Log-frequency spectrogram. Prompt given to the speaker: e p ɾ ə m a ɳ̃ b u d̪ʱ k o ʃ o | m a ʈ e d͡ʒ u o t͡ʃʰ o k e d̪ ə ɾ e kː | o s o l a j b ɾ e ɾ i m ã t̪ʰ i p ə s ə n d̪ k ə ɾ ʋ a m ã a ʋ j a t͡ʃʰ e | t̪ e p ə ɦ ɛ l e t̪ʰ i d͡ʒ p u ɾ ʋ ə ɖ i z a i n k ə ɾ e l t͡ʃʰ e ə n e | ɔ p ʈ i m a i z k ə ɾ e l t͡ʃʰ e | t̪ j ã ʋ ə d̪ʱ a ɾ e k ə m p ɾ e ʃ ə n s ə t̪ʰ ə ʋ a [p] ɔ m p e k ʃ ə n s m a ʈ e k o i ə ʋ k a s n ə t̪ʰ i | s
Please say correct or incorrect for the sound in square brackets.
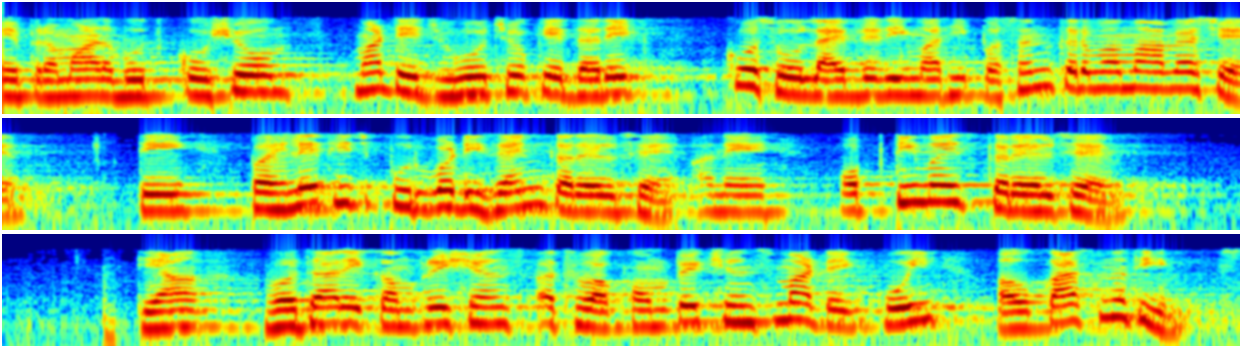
incorrect: k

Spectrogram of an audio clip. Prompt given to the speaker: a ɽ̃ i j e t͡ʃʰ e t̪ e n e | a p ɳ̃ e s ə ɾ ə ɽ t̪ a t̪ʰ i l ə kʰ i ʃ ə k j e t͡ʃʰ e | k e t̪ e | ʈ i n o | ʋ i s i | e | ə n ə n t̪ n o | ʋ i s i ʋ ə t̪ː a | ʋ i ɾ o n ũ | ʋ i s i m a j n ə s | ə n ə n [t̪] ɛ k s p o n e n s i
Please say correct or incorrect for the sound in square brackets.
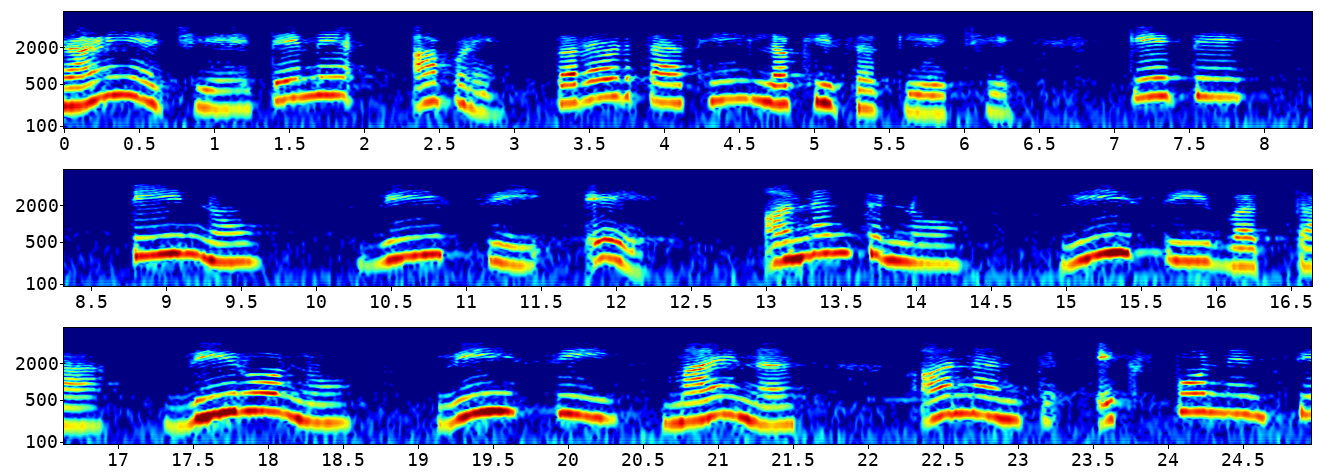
correct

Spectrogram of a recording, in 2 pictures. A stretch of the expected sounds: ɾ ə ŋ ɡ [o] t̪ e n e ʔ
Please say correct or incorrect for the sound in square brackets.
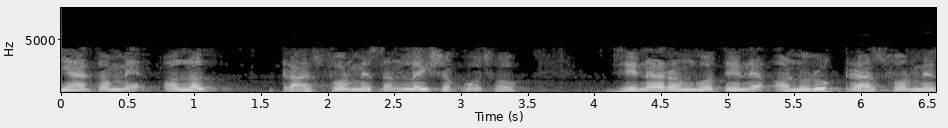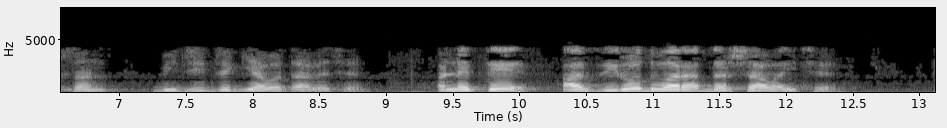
correct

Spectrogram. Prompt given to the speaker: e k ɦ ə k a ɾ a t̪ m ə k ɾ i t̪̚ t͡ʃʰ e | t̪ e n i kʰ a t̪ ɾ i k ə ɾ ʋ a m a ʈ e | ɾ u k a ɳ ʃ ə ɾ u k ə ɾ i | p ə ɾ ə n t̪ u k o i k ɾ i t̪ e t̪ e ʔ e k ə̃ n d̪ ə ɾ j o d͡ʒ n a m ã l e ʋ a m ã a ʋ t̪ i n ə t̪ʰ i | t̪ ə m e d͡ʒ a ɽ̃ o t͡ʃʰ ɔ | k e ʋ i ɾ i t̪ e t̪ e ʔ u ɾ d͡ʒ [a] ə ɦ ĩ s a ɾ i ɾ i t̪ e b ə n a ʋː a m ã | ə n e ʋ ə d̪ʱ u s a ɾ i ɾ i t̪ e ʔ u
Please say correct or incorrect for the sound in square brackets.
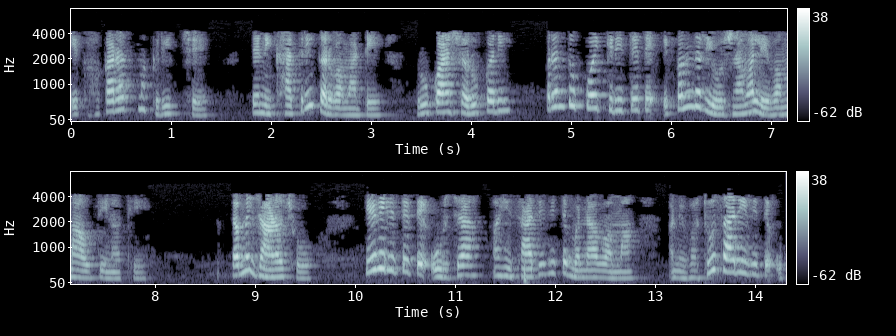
correct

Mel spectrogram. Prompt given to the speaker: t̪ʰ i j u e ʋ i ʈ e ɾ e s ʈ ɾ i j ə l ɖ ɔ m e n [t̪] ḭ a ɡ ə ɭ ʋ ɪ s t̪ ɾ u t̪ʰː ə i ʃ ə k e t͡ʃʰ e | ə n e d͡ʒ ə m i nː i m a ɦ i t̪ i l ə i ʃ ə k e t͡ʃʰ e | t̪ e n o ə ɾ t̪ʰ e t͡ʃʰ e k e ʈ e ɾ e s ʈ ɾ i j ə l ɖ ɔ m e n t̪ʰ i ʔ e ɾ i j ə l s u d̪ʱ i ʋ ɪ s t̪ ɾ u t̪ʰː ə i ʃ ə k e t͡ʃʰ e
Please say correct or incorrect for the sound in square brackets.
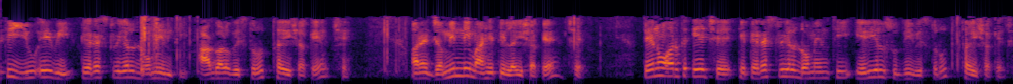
incorrect: t̪ʰ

